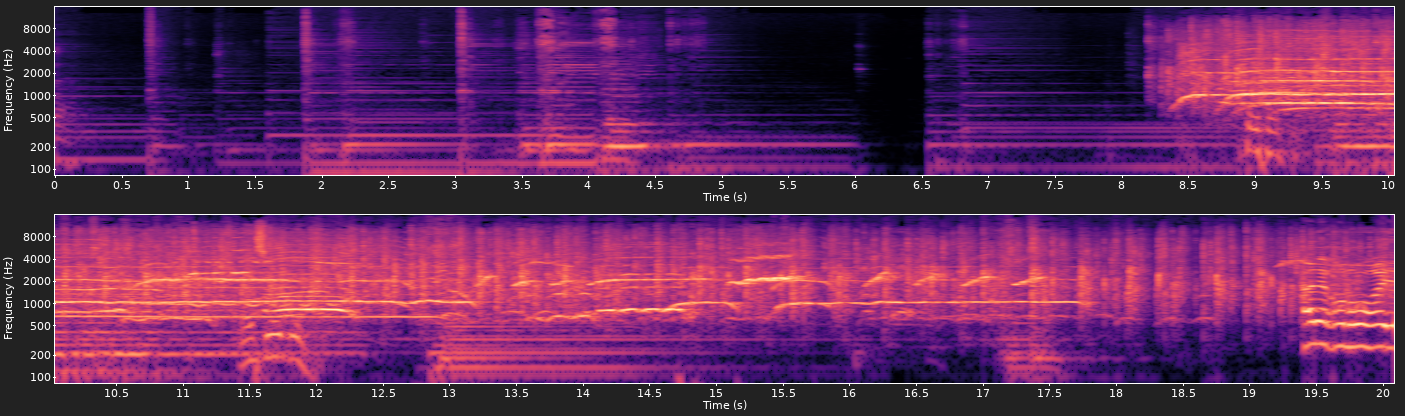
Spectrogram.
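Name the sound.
audience applause and cheering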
